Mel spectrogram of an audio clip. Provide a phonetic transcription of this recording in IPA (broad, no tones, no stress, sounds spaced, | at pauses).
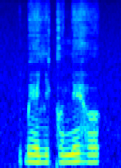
ɓ e lʲ ɛ k ɤ n e ɦ ɤ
